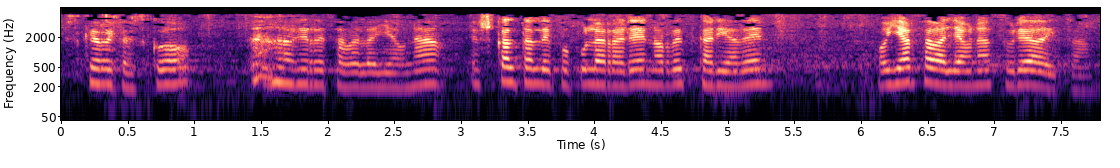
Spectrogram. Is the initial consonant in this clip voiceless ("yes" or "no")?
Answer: yes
